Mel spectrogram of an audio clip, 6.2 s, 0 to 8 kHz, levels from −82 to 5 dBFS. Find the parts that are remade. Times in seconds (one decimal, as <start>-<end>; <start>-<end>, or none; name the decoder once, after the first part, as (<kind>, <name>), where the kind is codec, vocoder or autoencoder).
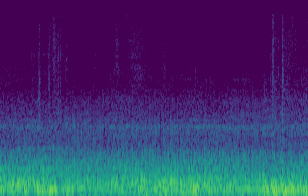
1.2-2.2 (vocoder, WaveNeXt); 2.8-3.6; 4.7-5.3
